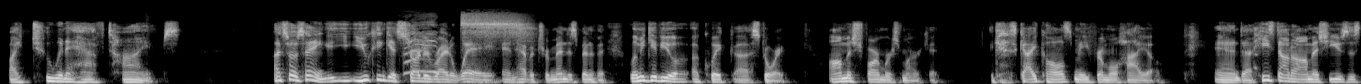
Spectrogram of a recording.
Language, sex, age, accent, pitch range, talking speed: English, male, 40-59, American, 100-130 Hz, 205 wpm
